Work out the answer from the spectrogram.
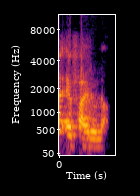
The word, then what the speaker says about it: ephyrula: Aurelia के larva की spelling है एफायरा, EPHYRA, EPHYRA, EPHYRULA, एफायरा या एफायरुला।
